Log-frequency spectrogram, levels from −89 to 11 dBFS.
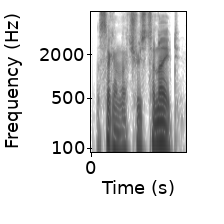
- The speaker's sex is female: No, male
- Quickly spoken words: Yes, fast, 250 wpm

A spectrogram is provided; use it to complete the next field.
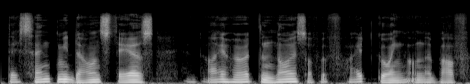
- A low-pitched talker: Yes, low, 105 Hz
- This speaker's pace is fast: No, average, 190 wpm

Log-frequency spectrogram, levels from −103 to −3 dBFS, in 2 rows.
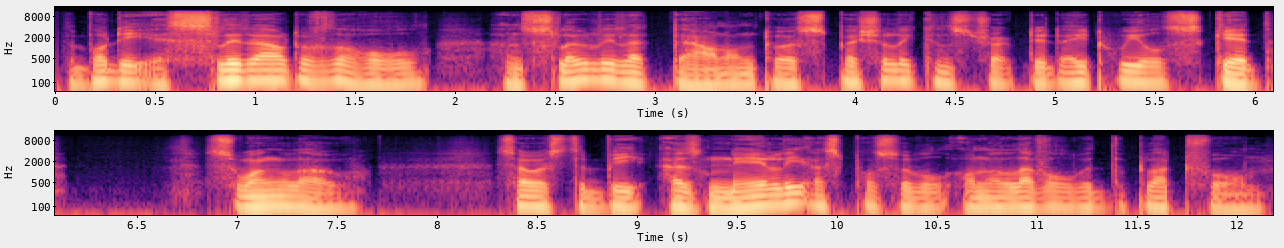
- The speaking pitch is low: Yes, very low, 95 Hz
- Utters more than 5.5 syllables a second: No, 4.5 syllables/s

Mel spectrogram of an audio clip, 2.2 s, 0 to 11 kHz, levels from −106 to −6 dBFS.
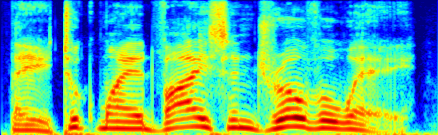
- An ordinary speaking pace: Yes, average, 190 wpm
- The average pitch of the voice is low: No, medium, 155 Hz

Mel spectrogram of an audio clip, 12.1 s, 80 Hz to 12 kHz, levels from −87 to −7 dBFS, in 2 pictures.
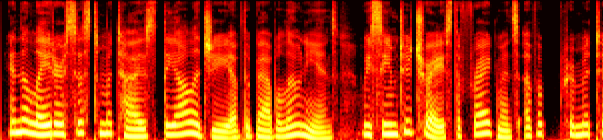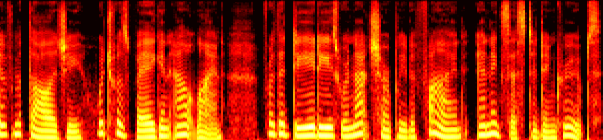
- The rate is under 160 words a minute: No, average, 170 wpm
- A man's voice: No, female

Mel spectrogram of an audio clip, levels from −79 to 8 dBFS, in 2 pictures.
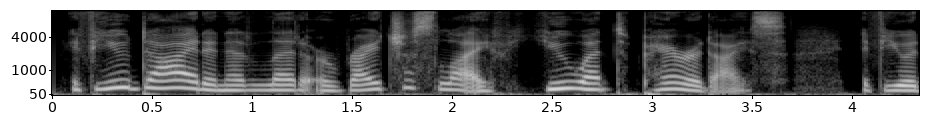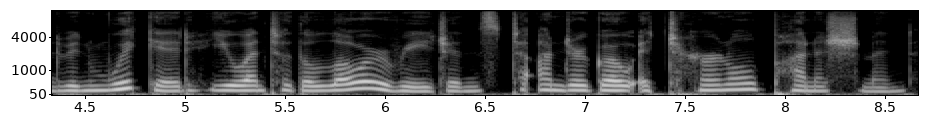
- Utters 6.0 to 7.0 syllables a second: No, 5.2 syllables/s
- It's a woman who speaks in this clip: Yes, female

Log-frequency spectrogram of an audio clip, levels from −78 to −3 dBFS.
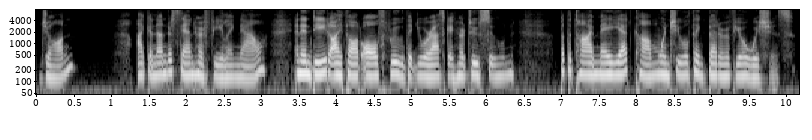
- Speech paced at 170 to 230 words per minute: Yes, average, 200 wpm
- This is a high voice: No, medium, 155 Hz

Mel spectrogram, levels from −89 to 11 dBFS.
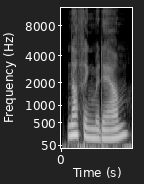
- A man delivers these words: No, female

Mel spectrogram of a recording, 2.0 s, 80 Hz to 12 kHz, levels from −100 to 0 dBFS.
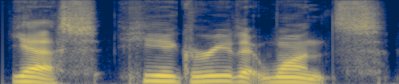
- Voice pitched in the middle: Yes, medium, 150 Hz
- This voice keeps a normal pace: Yes, average, 150 wpm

